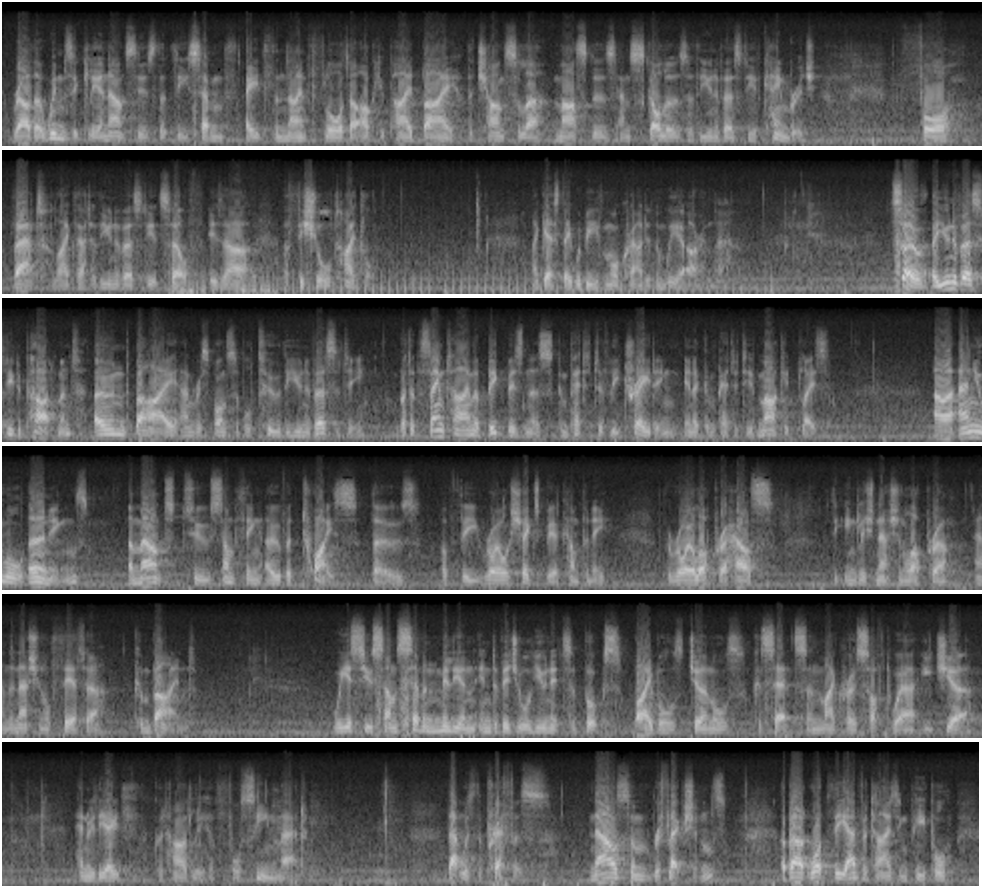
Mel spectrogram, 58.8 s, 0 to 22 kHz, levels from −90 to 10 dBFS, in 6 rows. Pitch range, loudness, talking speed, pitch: 90-100 Hz, -20 LUFS, 140 wpm, 95 Hz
